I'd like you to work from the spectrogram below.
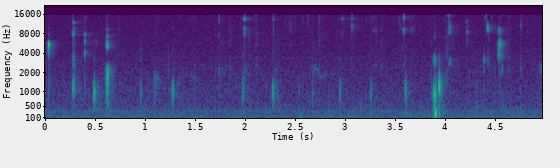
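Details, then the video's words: Indoors, a cat named Aliska chews Friskies wet food with beef, giving quick moist clicks and smacks every fraction of a second, with one louder thud partway through. "Cat eating wet food asmr"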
